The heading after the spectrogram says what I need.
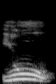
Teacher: طبعا الياء المضمومة فيها ضم الشفتين يو حتى تتحقق الضمة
